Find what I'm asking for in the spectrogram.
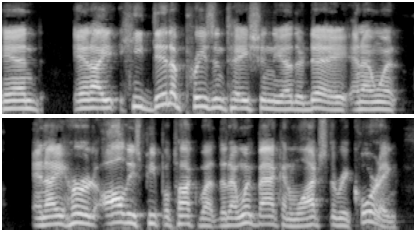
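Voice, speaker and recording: An unremarkable speaking voice from a man, fairly high for a man, fairly quick, with ordinary pitch variation. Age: 60s. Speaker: motivational speaker and business executive. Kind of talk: podcast interview.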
